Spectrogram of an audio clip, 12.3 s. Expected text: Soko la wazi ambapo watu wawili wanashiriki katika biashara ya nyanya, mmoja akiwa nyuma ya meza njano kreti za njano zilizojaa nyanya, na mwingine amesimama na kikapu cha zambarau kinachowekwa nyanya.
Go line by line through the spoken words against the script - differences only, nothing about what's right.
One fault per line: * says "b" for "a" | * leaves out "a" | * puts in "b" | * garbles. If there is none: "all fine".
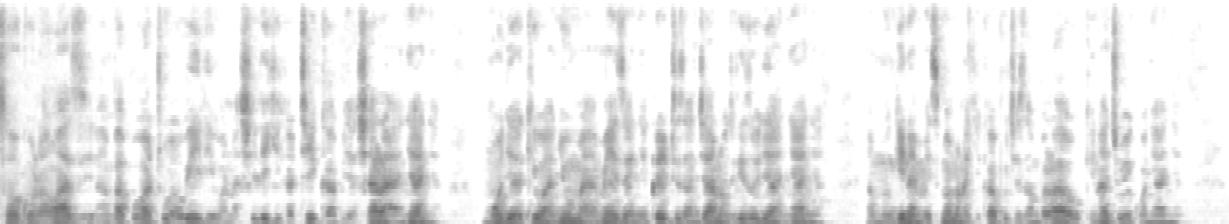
* says "yenye" for "njano"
